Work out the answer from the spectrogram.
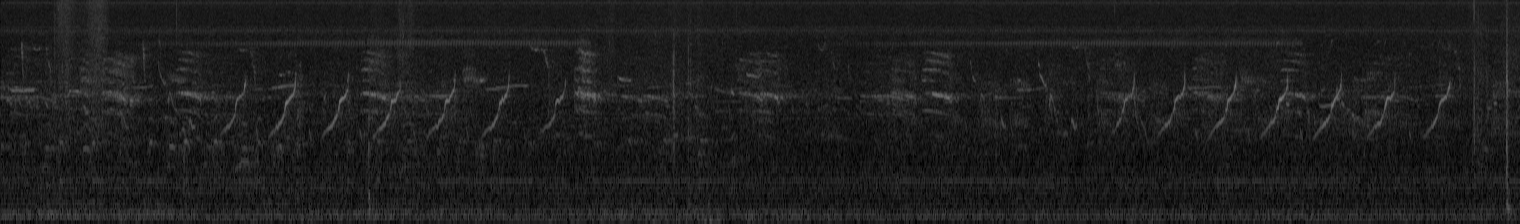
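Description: A bird singing a run of short, rising whistled notes, about two a second, repeated in a second run later. A steady low outdoor rumble lies under it.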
